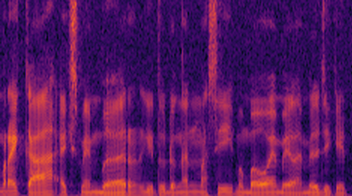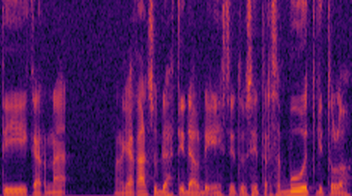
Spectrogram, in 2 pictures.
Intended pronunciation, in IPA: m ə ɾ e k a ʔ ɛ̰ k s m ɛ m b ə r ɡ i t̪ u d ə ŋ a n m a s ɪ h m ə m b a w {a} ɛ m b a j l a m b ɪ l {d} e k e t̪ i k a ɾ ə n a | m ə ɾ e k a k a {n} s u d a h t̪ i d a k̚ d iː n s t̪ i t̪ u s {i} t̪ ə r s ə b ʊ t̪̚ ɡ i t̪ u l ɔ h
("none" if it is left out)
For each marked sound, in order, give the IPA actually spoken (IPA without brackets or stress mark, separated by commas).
a, d͡ʒ, n, i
